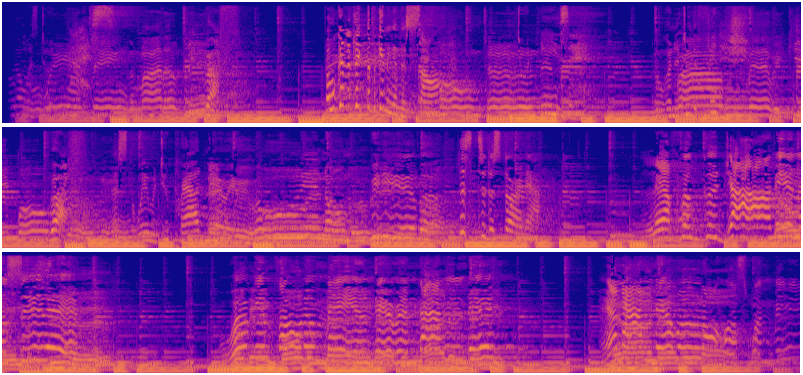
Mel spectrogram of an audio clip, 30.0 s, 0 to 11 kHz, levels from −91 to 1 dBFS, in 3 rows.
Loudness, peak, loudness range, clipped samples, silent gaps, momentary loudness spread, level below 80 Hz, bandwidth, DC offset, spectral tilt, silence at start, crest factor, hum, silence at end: -29 LUFS; -10 dBFS; 4 LU; under 0.1%; none; 8 LU; -34 dBFS; 10 kHz; under 0.1%; -6 dB/octave; 0.15 s; 18 dB; none; 0 s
